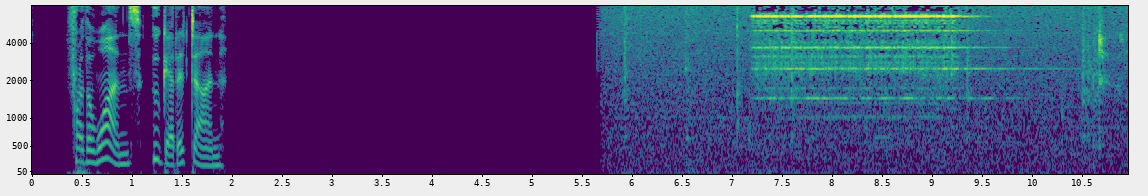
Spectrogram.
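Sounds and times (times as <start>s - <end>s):
speech: 0.4s - 2.0s
bell ringing: 7.2s - 10.8s.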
